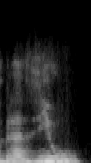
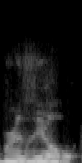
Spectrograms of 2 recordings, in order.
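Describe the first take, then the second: First: The final L sounds like a U. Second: The final L sounds like a clear L. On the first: "não é som de U, como no português Brasil" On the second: "o L tem som de L mesmo"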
